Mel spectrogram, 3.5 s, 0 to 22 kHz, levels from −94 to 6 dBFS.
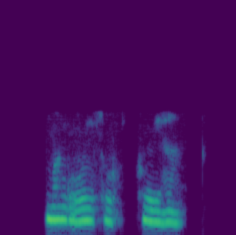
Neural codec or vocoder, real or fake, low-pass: codec, 24 kHz, 6 kbps, HILCodec; fake; 3.6 kHz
